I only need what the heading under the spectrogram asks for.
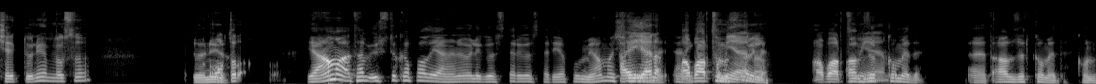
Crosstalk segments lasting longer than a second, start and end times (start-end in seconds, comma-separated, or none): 6.2-7.7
